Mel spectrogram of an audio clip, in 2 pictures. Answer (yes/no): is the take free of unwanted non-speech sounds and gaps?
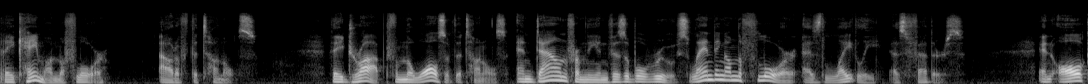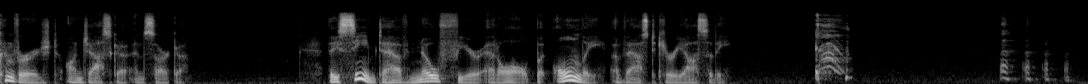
no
